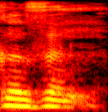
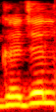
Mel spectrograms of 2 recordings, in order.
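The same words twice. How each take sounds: First: The middle consonant is a 'z' sound. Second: The middle consonant is a 'j' sound. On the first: "ज के नीचे नुक्ता लगा देंगे तो ये बन जाएगा गजल" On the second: "ये गजल लिखा है"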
